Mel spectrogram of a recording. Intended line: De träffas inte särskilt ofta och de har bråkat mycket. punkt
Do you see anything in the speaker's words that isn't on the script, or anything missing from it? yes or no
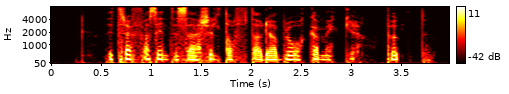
no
